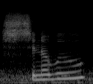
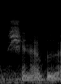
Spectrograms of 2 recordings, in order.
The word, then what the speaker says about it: Shinobu: i mean there's this one girl named uh shinobu i think that's how you say her name um is she in the final chapter let me see um it's definitely shinobu i believe either way uh she clearly likes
